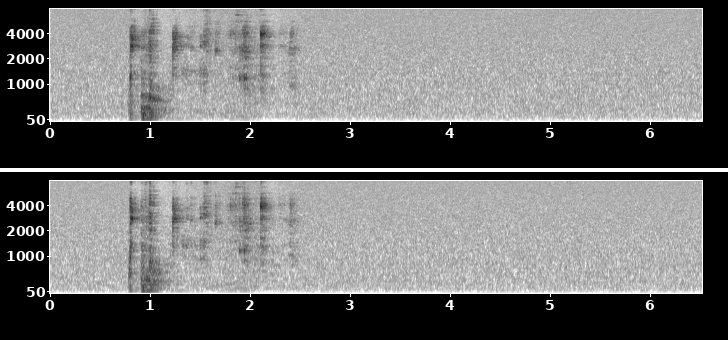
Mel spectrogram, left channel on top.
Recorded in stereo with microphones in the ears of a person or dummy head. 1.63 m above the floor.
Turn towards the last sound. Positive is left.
turn(degrees=20)  # may be behind; listen again after turning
